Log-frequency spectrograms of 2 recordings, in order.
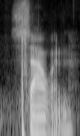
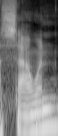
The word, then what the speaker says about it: Samhain: I know it says Samhain, but that's how it's spelled, but it's pronounced Samhain.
